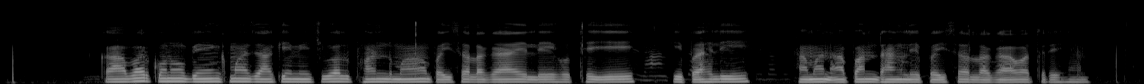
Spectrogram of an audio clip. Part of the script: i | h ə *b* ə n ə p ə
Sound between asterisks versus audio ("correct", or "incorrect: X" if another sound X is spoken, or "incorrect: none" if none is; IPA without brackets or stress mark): incorrect: m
